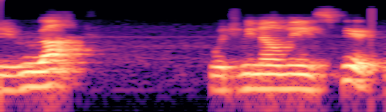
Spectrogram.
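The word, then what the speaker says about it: רוח: That'd be ruach, Mm-hmm. okay? Not ruha, Right. be ruach, which we know means spirit, breath, spirit, divine wind, okay?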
